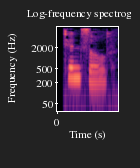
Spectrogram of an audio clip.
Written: tinseled

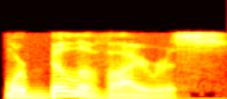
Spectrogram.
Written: morbillivirus

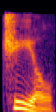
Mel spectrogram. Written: chiel

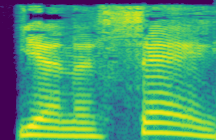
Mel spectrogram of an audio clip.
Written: Yenisei

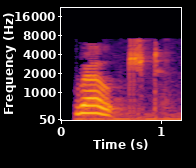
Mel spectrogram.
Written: roached

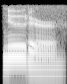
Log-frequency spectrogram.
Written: neuter

